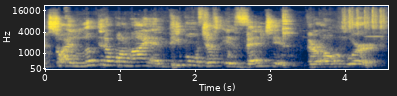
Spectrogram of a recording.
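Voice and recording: A high-pitched man with an American accent talks with ordinary pitch variation in strong room echo. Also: fairly slow pace.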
